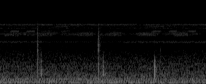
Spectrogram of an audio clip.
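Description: Crickets chirping steadily, a constant high-pitched insect chorus, with a few faint soft ticks.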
